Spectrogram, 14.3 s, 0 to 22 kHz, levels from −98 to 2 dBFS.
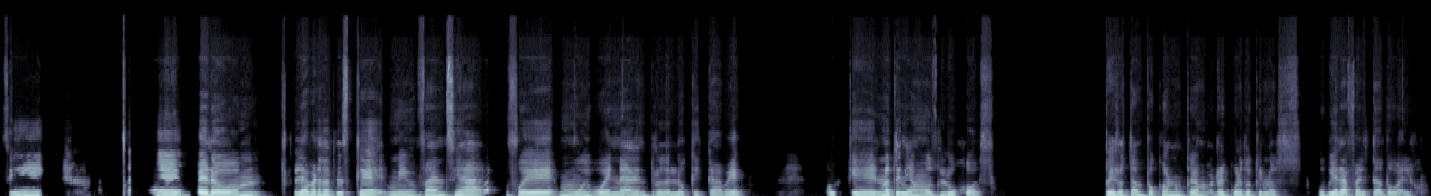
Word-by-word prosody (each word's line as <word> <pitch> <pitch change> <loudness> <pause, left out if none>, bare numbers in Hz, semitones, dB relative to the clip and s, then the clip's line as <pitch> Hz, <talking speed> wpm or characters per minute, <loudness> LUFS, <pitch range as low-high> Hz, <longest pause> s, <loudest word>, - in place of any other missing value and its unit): Sí. 275 +3 +1 1.2
Eh, 255 -2 +5
pero 270 -1 +7 0.5
la 260 +2 +5
verdad 310 +4 +2
es 450 0 -4
que 370 -1 +1
mi 245 -1 -2
infancia 260 +6 -1 0.2
fue 245 +1 +3
muy 245 +2 -2
buena 235 0 0
dentro 225 -9 -4
de 180 - -2
lo 170 -2 -3
que 165 0 -11
cabe, 195 - -4 0.8
porque 215 - 0
no 310 +8 +3
teníamos 255 - +1
lujos. 210 - -3 1.1
Pero 225 -1 +3
tampoco 255 +5 -2
nunca, 275 0 -1
mm, 270 - -7
recuerdo 225 +1 -1
que 230 0 -6
nos 195 -1 -9 0.2
hubiera 230 +1 +3
faltado 185 -6 -4
algo. - - -12
245 Hz, 130 wpm, -27 LUFS, 220-270 Hz, 1.2 s, pero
